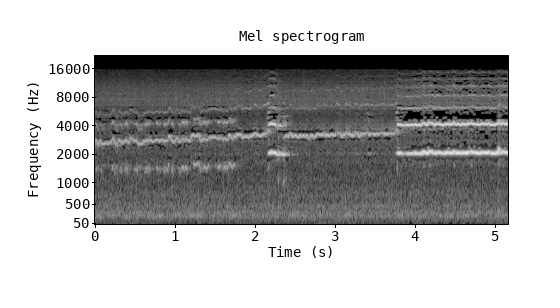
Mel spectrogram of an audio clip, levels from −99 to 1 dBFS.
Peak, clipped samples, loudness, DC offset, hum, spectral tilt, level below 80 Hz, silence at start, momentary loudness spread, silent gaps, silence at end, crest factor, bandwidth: -2 dBFS; under 0.1%; -12 LUFS; under 0.1%; none; 2.5 dB/octave; -68 dBFS; 0 s; 19 LU; none; 0 s; 14 dB; 16 kHz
